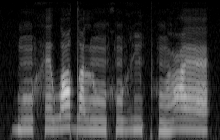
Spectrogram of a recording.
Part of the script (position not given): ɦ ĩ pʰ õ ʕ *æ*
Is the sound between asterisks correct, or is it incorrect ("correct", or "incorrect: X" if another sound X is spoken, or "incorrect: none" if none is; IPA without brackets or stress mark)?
correct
